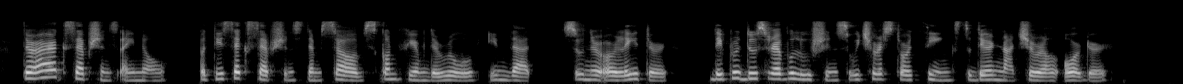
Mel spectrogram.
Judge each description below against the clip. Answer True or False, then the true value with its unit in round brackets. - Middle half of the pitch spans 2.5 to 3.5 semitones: False (4.6 semitones)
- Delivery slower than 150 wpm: True (135 wpm)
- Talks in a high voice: True (210 Hz)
